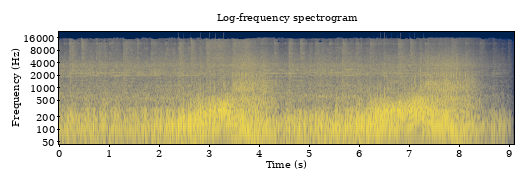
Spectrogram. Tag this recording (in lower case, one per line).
vehicle
music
